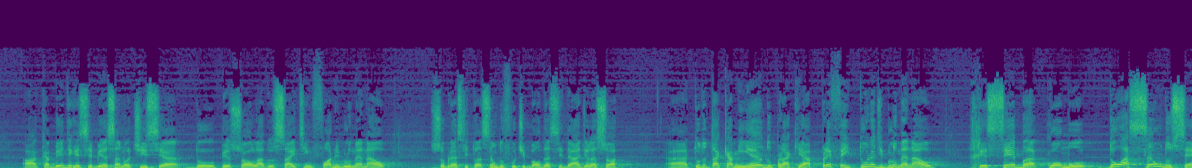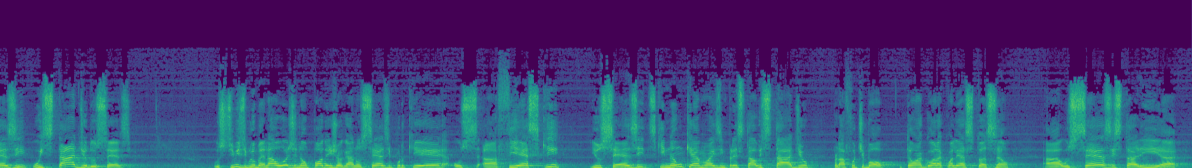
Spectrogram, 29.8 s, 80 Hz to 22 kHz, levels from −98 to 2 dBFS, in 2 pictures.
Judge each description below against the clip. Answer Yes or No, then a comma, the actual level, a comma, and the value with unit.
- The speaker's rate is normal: Yes, average, 155 wpm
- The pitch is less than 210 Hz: No, high, 215 Hz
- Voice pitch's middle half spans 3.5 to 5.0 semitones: Yes, average, 4.3 semitones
